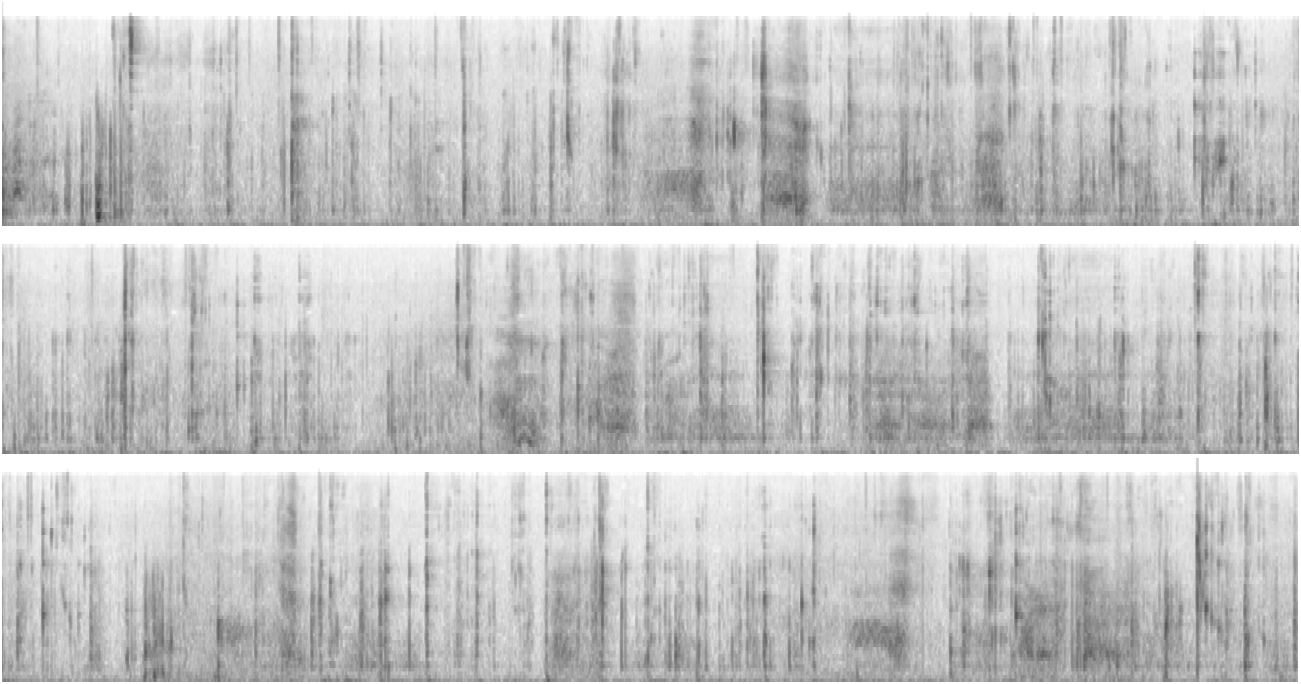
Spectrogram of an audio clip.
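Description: A person biting and chewing mouthfuls of food, with many irregular sharp clicks throughout.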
